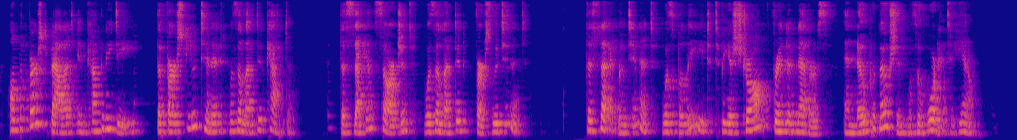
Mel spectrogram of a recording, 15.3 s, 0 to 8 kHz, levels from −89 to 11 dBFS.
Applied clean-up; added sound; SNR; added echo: neural mask model DeepFilterNet 3.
